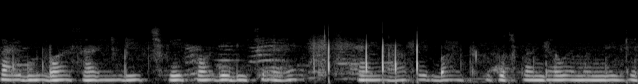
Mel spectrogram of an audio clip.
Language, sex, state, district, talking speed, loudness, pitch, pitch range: Hindi, female, Bihar, Muzaffarpur, 150 wpm, -24 LUFS, 200 Hz, 195-205 Hz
